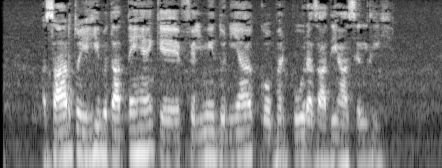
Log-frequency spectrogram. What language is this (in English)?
Urdu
